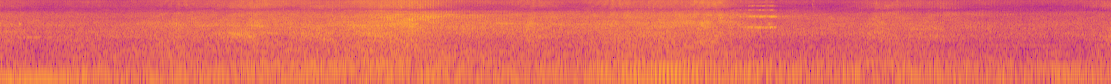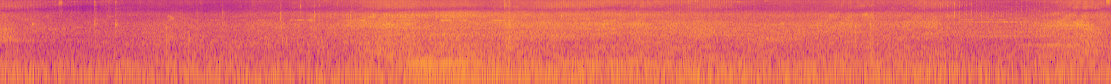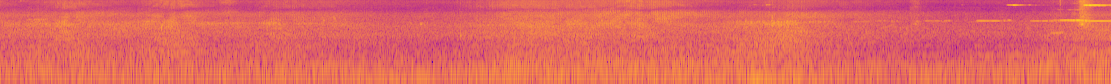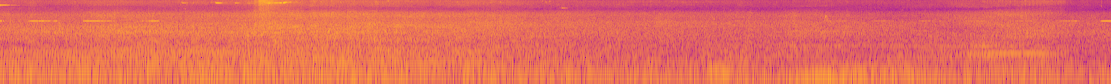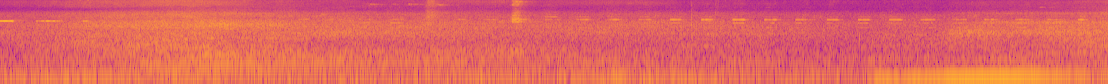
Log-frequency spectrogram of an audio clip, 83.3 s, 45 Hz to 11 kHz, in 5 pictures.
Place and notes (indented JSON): {
  "title": "Zhongshan S. Rd., Taipei City - soundwalk",
  "date": "2013-10-15 11:25:00",
  "description": "walking in the street, There are protest marches distant sound, Traffic Noise, Binaural recordings, Sony PCM D50 + Soundman OKM II",
  "latitude": "25.04",
  "longitude": "121.52",
  "altitude": "11",
  "timezone": "Asia/Taipei"
}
